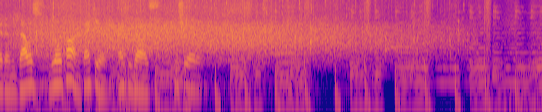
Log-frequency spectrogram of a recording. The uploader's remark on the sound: recorded live in front of an audience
